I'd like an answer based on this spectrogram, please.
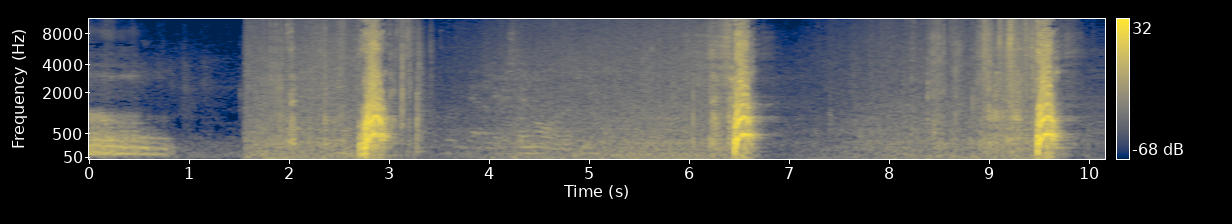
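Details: Dalmatian giving single sharp barks spaced roughly every three to four seconds, each a loud broadband bark preceded by quieter breathy sounds, with a low hum at the very start.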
